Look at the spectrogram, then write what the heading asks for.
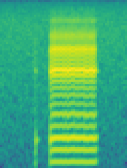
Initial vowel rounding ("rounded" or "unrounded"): unrounded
